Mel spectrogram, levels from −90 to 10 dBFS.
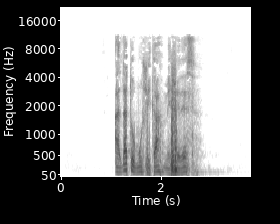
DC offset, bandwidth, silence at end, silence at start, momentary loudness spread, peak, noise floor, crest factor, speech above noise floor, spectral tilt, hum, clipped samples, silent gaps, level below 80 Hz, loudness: under 0.1%; 11.5 kHz; 1.05 s; 1.1 s; 13 LU; -2 dBFS; -85 dBFS; 26 dB; 60 dB; -5 dB/octave; none; under 0.1%; none; -48 dBFS; -25 LUFS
